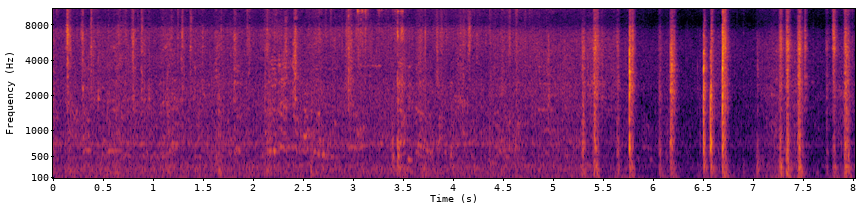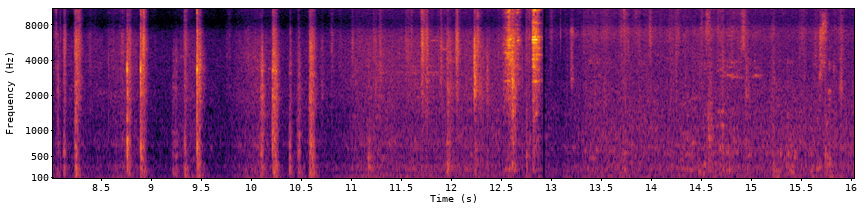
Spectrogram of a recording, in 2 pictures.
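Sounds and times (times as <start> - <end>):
knocks and taps on car body metal: 5.3 - 10.8.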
